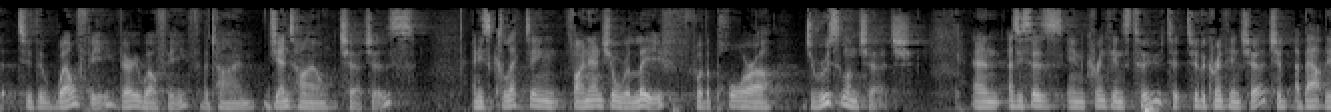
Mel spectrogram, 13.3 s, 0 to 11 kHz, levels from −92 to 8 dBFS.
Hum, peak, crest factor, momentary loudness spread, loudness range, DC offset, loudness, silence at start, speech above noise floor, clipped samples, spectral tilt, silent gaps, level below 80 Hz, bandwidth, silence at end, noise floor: none; -12 dBFS; 20 dB; 9 LU; 2 LU; under 0.1%; -32 LUFS; 0 s; 22 dB; under 0.1%; -4 dB/octave; none; -48 dBFS; 8.8 kHz; 0 s; -53 dBFS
